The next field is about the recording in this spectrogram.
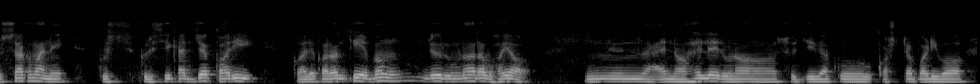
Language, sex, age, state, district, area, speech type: Odia, male, 18-30, Odisha, Kendujhar, urban, spontaneous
